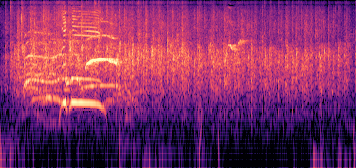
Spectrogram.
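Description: An audience claps steadily for several seconds for a five-piece band after its members introduce themselves, a dense, even patter of many hands, with a few cheers and whoops rising over it near the start before the clapping carries on alone.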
